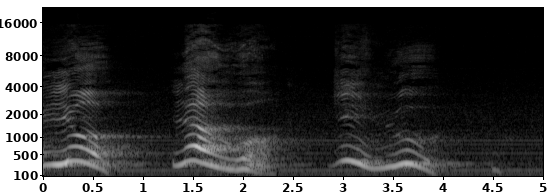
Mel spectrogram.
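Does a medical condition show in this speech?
Yes: cerebral palsy; severe, walked only at age 8.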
